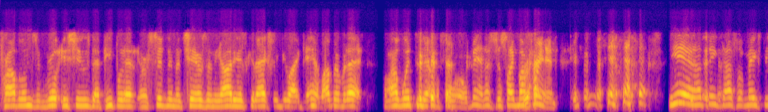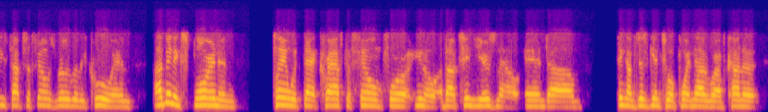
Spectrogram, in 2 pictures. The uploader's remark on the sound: I hopped on the phone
